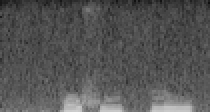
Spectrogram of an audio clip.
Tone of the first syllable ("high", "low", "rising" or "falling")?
rising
